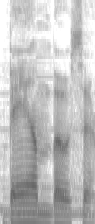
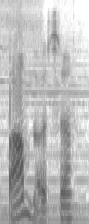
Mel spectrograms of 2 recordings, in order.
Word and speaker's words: Bambosa: It's Bambosa, right? Bambosa. I thought it was Bombosa. Bombosa bomb. Bombosa. Oh, but it's spelled Bam. I'm sorry. It That is. was what you were asking. Yeah. Bam. Yes, it's spelled Bam. Okay. Bam, like when he hits the enemy.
